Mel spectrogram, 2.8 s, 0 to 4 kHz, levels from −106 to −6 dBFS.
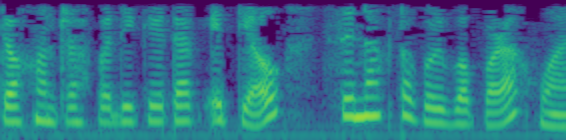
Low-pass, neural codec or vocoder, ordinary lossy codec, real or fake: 3.6 kHz; none; none; real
